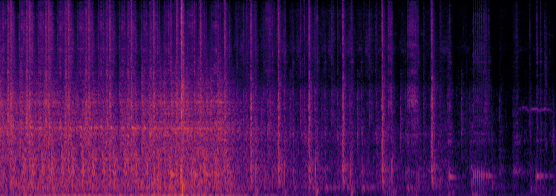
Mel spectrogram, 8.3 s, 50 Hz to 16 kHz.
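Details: Stover CT1 1.5 HP hit-and-miss engine, running after earlier trouble getting it started: steady, even chuffing of three or four beats a second that slows and spaces out as it coasts; normal running.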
